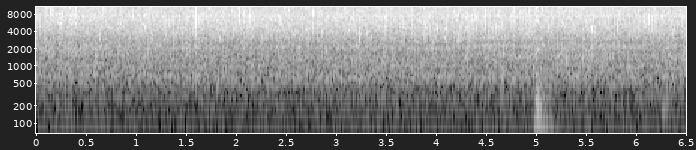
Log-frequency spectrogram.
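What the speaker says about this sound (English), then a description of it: "So now it's started to fry up." Beef, garlic, onion and ginger frying in a pan for vegetable beef lo mein give a steady, close, rain-like sizzling hiss with a single soft thump near the end and no talking.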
